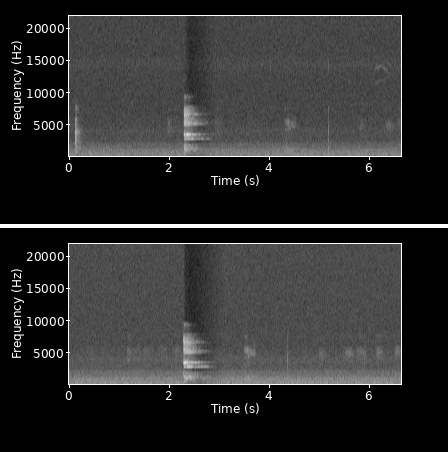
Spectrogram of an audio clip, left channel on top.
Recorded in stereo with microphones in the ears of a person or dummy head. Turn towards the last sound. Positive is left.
turn(degrees=-65)  # may be behind; listen again after turning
